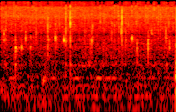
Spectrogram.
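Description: Soft crackling and popping of chopped chicken and liver frying in oil, small scattered spits over a quiet hiss, fairly faint.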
